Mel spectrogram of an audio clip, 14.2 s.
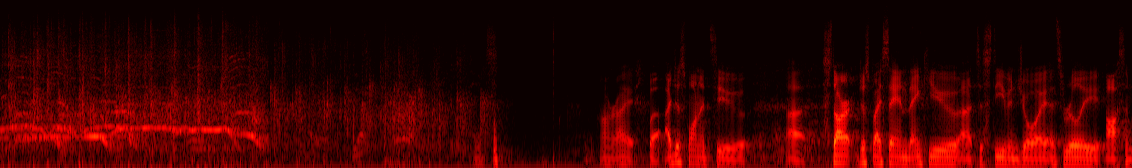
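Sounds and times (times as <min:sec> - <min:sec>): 
sustained cheer or whistle: 0:00.0 - 0:03.4
crowd clapping: 0:00.0 - 0:06.2
speech: 0:07.6 - 0:14.1.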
